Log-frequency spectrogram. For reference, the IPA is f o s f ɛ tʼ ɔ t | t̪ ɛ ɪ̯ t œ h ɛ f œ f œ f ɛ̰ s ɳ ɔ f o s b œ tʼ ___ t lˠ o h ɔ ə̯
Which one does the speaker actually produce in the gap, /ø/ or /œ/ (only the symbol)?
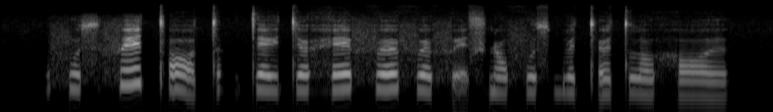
œ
